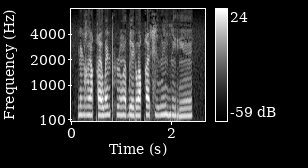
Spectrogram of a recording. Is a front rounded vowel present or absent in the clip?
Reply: absent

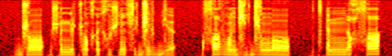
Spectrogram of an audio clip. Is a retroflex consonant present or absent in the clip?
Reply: present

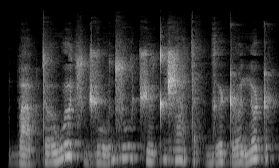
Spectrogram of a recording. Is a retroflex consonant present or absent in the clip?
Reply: present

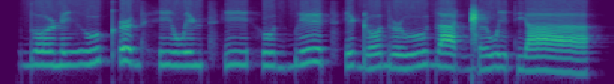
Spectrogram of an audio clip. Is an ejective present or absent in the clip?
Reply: present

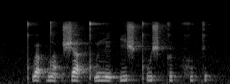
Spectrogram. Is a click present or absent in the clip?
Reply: absent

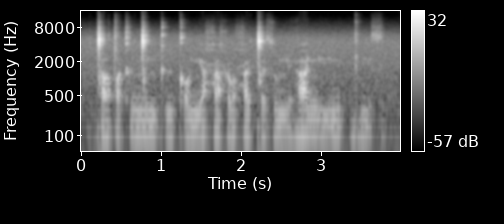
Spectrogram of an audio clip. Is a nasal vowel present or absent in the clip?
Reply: absent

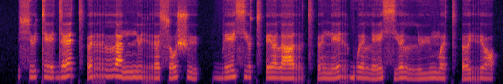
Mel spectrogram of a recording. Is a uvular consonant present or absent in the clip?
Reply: absent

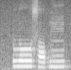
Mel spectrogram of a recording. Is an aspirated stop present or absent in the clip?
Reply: absent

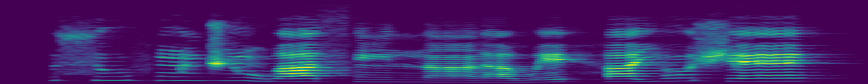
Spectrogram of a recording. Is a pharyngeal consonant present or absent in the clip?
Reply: absent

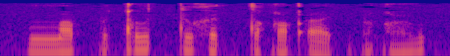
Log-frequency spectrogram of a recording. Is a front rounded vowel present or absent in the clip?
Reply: absent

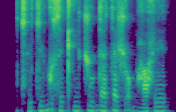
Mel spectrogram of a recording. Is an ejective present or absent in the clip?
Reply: present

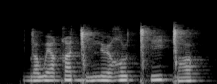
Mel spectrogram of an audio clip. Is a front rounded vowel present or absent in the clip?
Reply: present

